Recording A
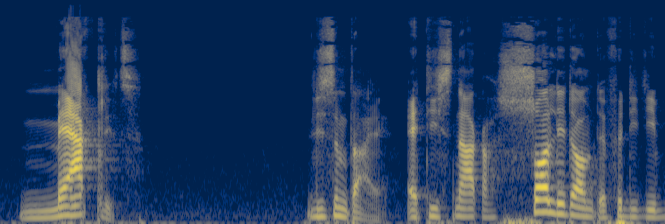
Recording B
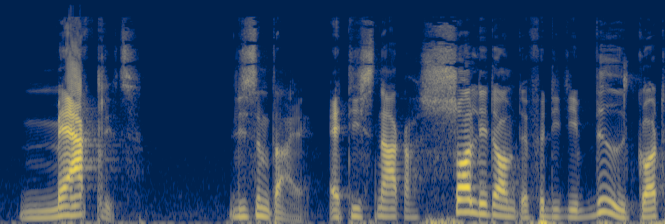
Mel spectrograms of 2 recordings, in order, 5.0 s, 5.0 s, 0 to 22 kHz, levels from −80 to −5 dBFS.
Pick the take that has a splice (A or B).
B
